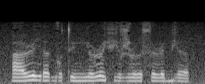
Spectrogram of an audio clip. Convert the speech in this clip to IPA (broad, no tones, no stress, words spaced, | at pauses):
a ɭiɾɜɡoty mʲoɭɵfʲoz ɭɵsɵɭəbʲɜ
